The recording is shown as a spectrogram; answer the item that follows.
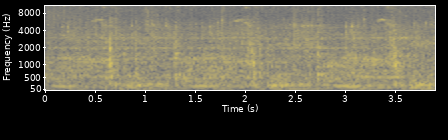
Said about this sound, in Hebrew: מים החלו להציף את הספינה מבפנים. החיילים המתוחים יערו להביא משאבה בניסיון לשאוב את המים החוצה.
